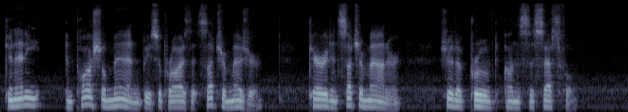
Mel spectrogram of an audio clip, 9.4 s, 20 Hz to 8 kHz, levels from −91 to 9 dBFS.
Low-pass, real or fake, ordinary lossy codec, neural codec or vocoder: 7.2 kHz; fake; MP3, 64 kbps; codec, 16 kHz, 8 kbps, FunCodec, trained on Chinese and English, 25 frames a second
